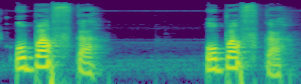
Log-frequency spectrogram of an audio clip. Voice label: "opvfkv", Muscogee

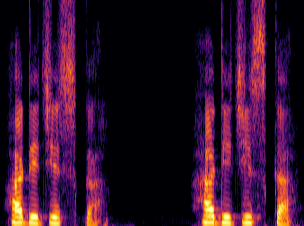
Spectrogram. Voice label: "hvteceskv", Muscogee

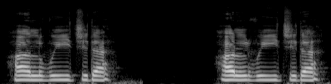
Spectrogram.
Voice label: "hvlwecetv", Muscogee

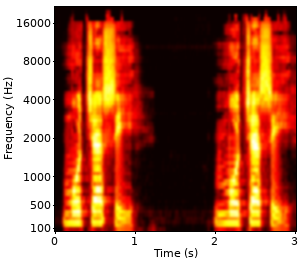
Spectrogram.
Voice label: "mocvse", Muscogee

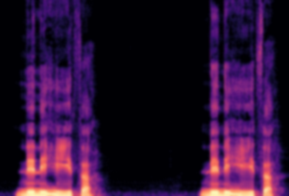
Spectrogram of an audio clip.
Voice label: "nene herv", Muscogee

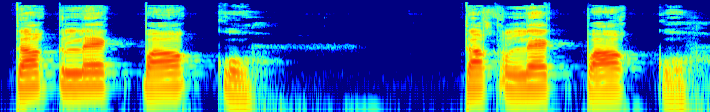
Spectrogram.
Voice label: "taklik-pakko", Muscogee

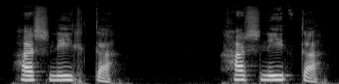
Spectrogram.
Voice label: "hvs nerkv", Muscogee

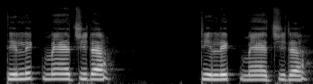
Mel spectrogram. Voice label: "telekmicetv", muscogee

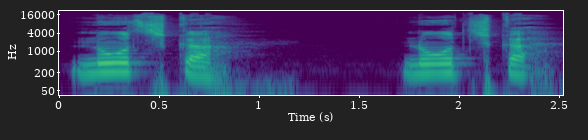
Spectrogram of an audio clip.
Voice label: "nockv", Muscogee

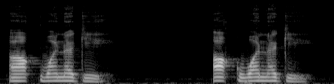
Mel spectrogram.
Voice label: "akwvnvke", muscogee

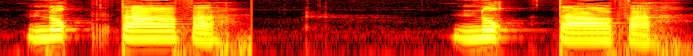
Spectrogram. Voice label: "noktafv", Muscogee

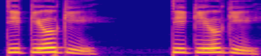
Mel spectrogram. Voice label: "tekelke", Muscogee

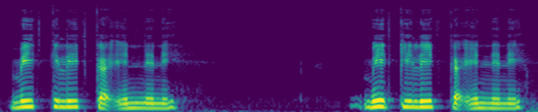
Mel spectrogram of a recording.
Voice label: "metkeletkv ennene", Muscogee

